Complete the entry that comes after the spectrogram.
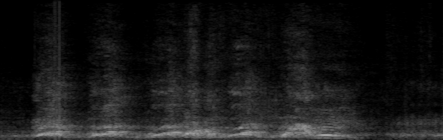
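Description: Dogs at feeding time growling and barking close by, a run of rough snarling growls breaking into short barks over about two seconds, loud and harsh, with a human voice mixed in.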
